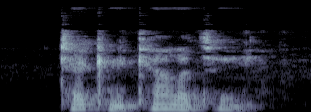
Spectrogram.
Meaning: 1. The quality or state of being technical 2. That which is technical, or peculiar to any trade, profession, sect, or the like
- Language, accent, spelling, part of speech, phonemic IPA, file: English, Southern England, technicality, noun, /ˌtɛknɪˈkælɪti/, LL-Q1860 (eng)-technicality.wav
